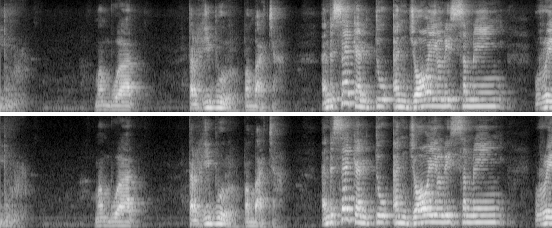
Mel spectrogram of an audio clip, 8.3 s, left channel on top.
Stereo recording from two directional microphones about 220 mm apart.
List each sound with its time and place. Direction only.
1.5 s speech: 35° right (ahead or behind)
